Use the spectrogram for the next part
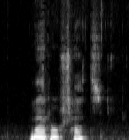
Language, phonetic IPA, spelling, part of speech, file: Polish, [naˈruʃat͡ɕ], naruszać, verb, LL-Q809 (pol)-naruszać.wav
